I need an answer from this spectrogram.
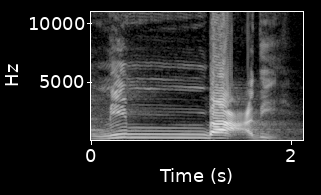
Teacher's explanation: nun sukun bertemu dengan huruf ba tapi membacanya dipalingkan ke huruf mim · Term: iqlab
